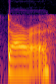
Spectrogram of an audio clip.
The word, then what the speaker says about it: Dara: It's Dara, so it's like with the D, as in dog. So, Dara.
